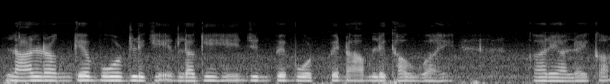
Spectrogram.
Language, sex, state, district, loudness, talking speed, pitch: Hindi, female, Bihar, East Champaran, -15 LUFS, 155 wpm, 175 Hz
